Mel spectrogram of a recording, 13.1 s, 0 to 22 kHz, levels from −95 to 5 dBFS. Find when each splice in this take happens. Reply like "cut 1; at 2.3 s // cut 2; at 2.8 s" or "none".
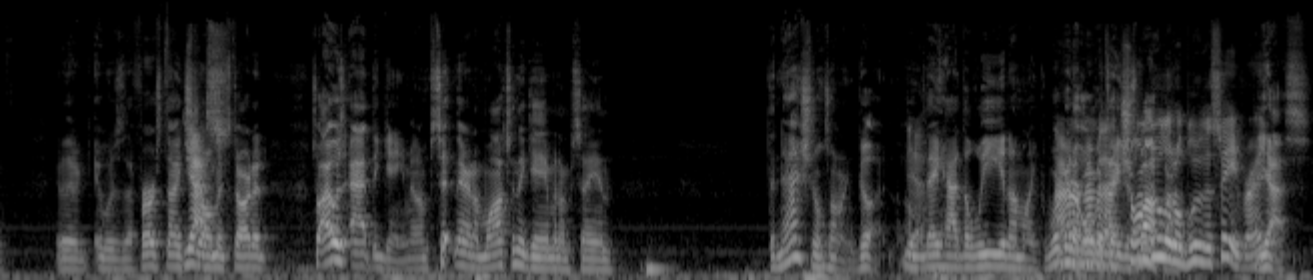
cut 1; at 9.2 s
